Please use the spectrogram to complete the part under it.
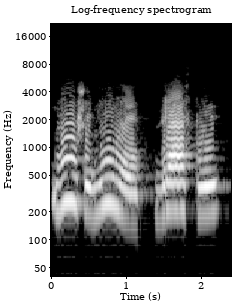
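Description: A man's voice: high-pitched, drawn-out words. A man voicing a caring, determined young woman in a storybook reading. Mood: tender. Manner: gentle but resolute. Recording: narrow phone-like audio.

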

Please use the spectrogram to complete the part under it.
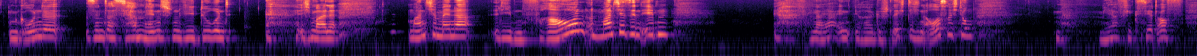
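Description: In a radio play, an actress with a mid-range voice portrays a flustered, overly earnest middle-aged mother. She strains to sound tolerant and stumbles over her words.

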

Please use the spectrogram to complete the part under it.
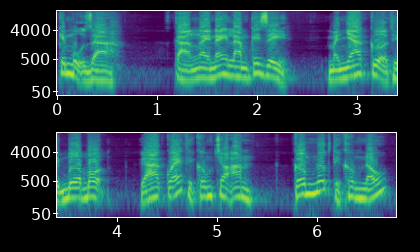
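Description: A man voicing a spiteful young village wife, shouting shrill abuse at her family. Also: animated, moderate pace. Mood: scolding.

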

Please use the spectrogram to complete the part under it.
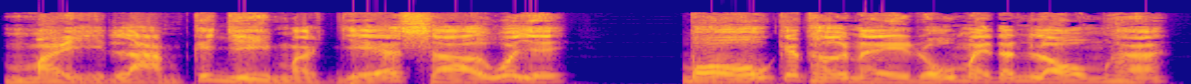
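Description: A man's voice: mid-range voice, normal speed, bright, forceful tone, no echo, clean studio sound, natural voice. A man voicing a boastful, cocky village boy, teasing and breezy.

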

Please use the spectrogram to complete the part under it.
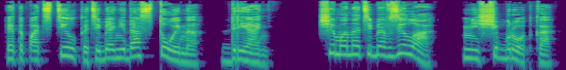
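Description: A woman's voice: medium pitch, normal speed, a little mellow, no echo, studio quality, lightly acted. A woman voicing a spoiled, hysterical young woman who screams insults in an audiobook. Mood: shrieking. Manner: screaming, spiteful.

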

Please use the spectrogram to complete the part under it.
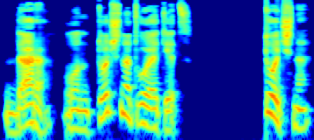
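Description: A woman's voice: low voice, very animated, exaggerated voice. A woman voicing a hot-headed young male demon, a co-ruler who growls when jealous. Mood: brash. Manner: growling, quick-tempered.

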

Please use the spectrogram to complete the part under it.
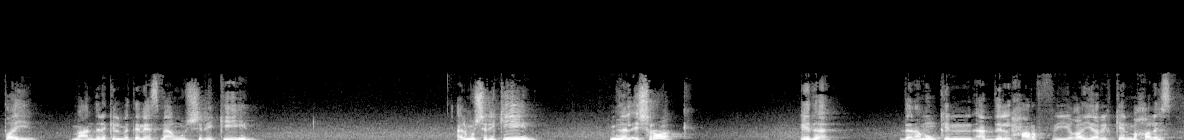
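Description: A man with an Egyptian Arabic accent teaching Quran letter pronunciation, slowly drawing out example words between lively explanations. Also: fairly high pitch. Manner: slow drawn-out demonstration of words, lively explanatory talk.

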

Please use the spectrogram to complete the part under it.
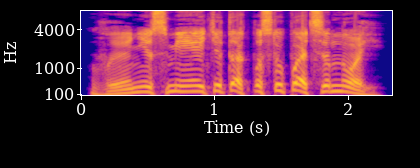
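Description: A shaky, blustering aging mafia boss as a male narrator puts him on in a storybook. He talks a notch higher than the narrator, in a husky, mellow voice. The sound is dry and close. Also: big pitch swings, a little slow, no room sound. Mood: frightened.

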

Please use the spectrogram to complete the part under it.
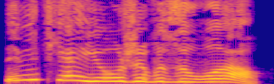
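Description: A woman voicing a young boy mouse, eager and kind, talking in an excited way. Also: sits high, normal speed, dry recording, clean studio sound, pitched above the performer's own voice. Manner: excited, bright-eyed.

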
